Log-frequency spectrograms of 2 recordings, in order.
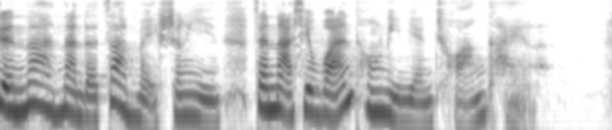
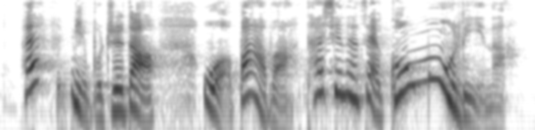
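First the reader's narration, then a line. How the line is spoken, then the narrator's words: Proud loud child. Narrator (Chinese): 那个孩子带着一种极其神气的骄傲神情，大声的说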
